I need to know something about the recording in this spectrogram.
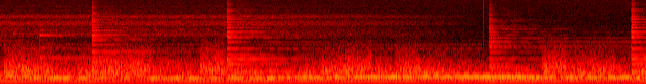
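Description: Music: a sustained analog synthesizer tone that slides down in pitch just after the start and then creeps slowly back up as an oscillator knob is turned, over a steady low hum. Three ringing notes start about a second in, at about two seconds in, and near the end, and each fades away.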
